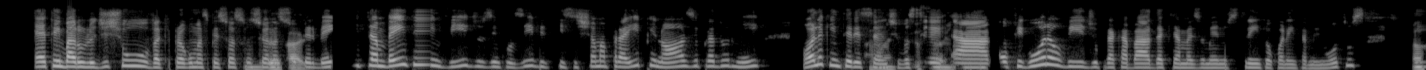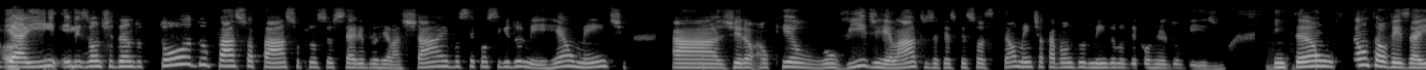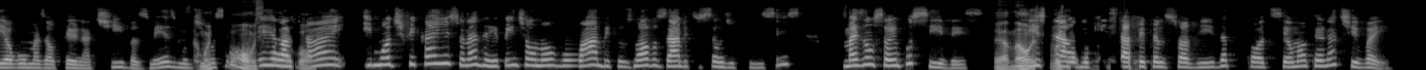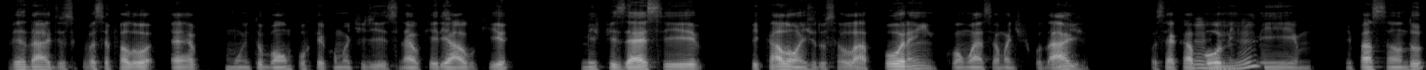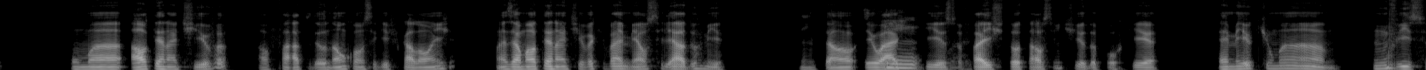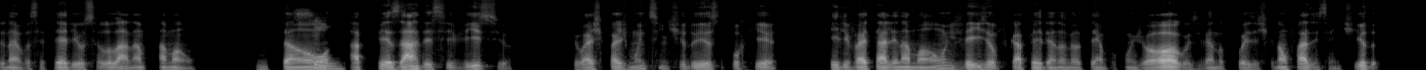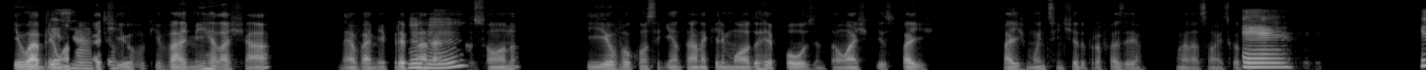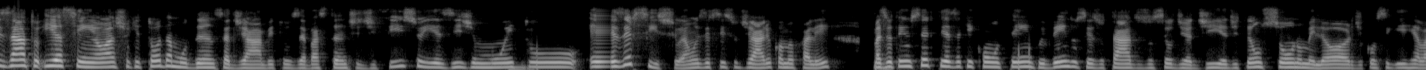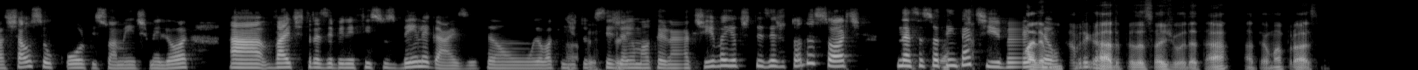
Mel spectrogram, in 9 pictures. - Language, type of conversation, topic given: Portuguese, advice, Como posso desligar a mente antes de dormir e criar uma rotina para relaxar?
- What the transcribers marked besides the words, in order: tapping; other background noise; unintelligible speech; unintelligible speech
